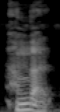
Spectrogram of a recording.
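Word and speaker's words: hunger: Last meaning क्या है हंगर एच यू एन जी आर हंगर हंगर means क्या होती है भूख तो जी के बाद क्या आ इ फिर भी इसका उच्चारण क्या निकला? ग। तो गाइज ये थे सारे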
